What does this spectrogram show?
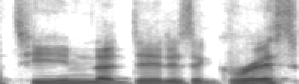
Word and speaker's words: Gris: that did is it Gris Greece I never know Dan reviewed it years ago but I believe it's Greece Greece yeah I think it's pronounced GRE right but it looks like G right yes I believe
